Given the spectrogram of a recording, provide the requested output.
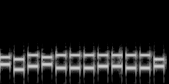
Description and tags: Phone Dial
Tone dialing of a telephone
